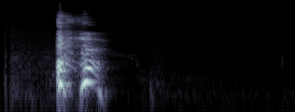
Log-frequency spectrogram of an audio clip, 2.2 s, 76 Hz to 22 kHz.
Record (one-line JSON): {"cough_length": "2.2 s", "cough_amplitude": 30620, "cough_signal_mean_std_ratio": 0.23, "survey_phase": "beta (2021-08-13 to 2022-03-07)", "age": "45-64", "gender": "Female", "wearing_mask": "No", "symptom_none": true, "smoker_status": "Never smoked", "respiratory_condition_asthma": false, "respiratory_condition_other": false, "recruitment_source": "REACT", "submission_delay": "1 day", "covid_test_result": "Negative", "covid_test_method": "RT-qPCR", "influenza_a_test_result": "Negative", "influenza_b_test_result": "Negative"}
